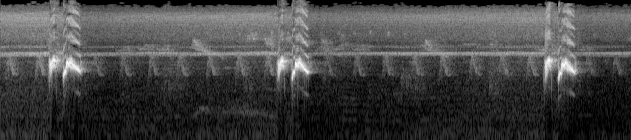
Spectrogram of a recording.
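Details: Female bird calling for males to sing lively. A piercing two-part chirp, a short note then a drawn-out arched whistle, repeats three times roughly every two and a half seconds over soft continuous chirps from other birds and a high whine.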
